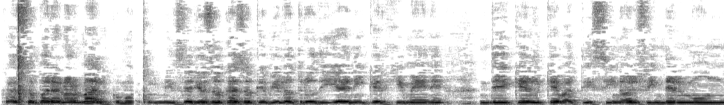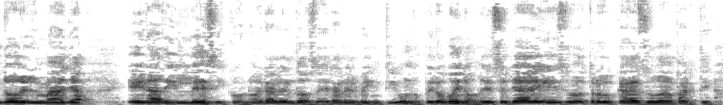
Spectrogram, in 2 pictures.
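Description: A man playing a cheeky immigrant man who speaks in broken grammar and tells deadpan one-liners. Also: mid-range voice, moderate pace, far from the mic, natural voice. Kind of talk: stand-up character comedy.

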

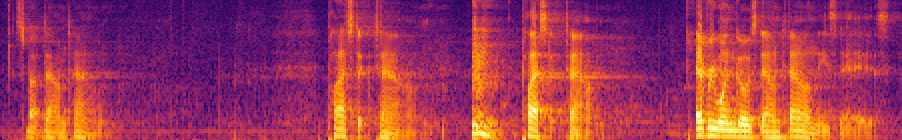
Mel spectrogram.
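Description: Slow-paced American man reading in reverberant room. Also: mid-range voice. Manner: deliberate, measured, pausing between short phrases. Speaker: spoken word performer reading own writing. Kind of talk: live open mic poetry and story reading. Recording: live recording in a reverberant room.

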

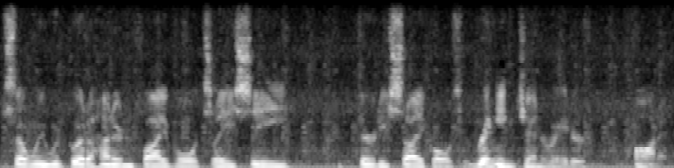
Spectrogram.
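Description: A man, a former telephone installer, calmly explaining equipment on his workbench in a home workshop. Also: mid-range voice, a little hiss or hum, poor audio. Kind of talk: technical explanation voice-over for a hobby video.

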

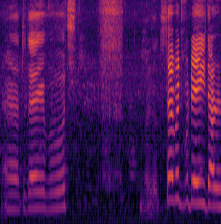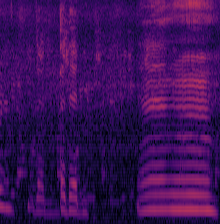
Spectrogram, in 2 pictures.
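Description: A person presenting a casual home unboxing video in a halting, disjointed way, often repeating words. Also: medium pitch, steady tone, bright, forceful tone. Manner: halting, disjointed, repetitive delivery. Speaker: amateur video maker showing gadgets.

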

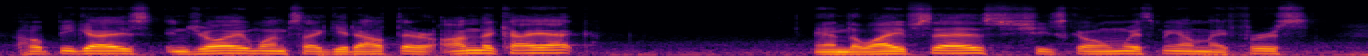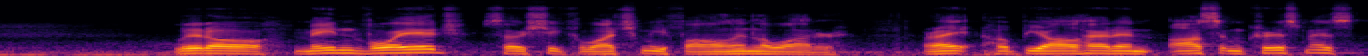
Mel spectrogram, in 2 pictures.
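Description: A man's voice: mid-range voice, steady tone, normal speed, a little mellow. A man in his forties from Illinois, chatting upbeat and casual to a handheld camera outdoors, eagerly asking viewers for advice. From Illinois, USA. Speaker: fishing channel host. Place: outdoors in front of a house garage. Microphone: camera at arm's length.

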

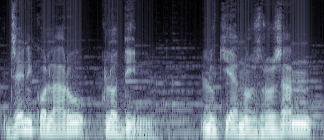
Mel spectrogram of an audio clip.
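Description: A man's voice: medium pitch, animated, mellow. A man formally reading cast and credits as a scripted radio announcement. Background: violin music.

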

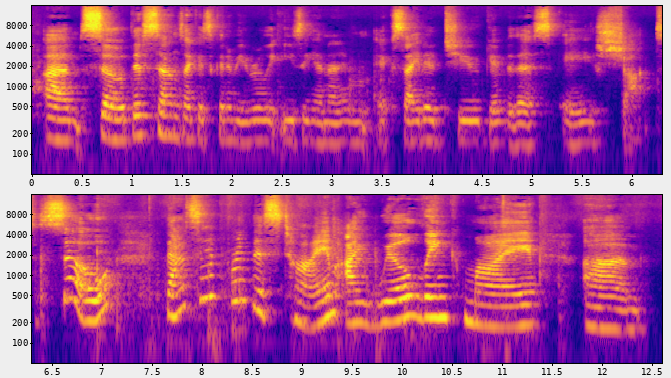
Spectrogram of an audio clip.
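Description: A middle-aged woman chatting casually to the camera in her living room, thinking aloud as she reviews products. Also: fairly low pitch. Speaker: vlogger presenting a product haul. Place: small living room at home, indoors. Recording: echoey home living room.

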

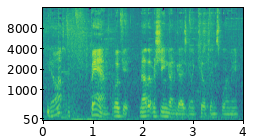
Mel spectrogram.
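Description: Excitable man bantering over a video game. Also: medium pitch, brisk, noisy background. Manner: excitable, swearing, jokey. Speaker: video game player and host. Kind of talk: casual gameplay banter.

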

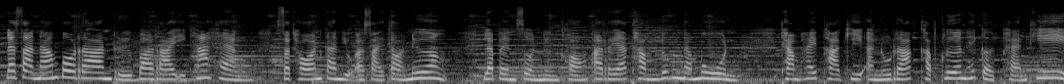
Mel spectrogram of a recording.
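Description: A woman reading scripted documentary narration in a measured, even way. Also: high-pitched. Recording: voice-over with loud music bed.

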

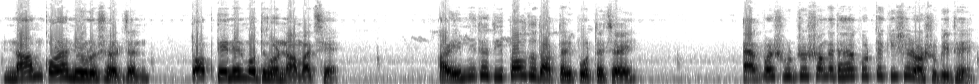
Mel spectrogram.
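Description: A man's voice: high-pitched, very animated, fairly quick, pauses often, muffled recording. A man playing an easygoing, affectionate young husband in a cartoon drama, coaxing and explaining. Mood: persuasive. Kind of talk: animated cartoon drama dialogue.

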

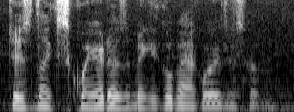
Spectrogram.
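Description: A man's voice: mid-range voice, quick pace. A man in his thirties talks in an easy, fatherly way while playing a video game with his daughter. He speaks through a gaming headset in a small room at home, with faint game music running underneath. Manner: relaxed, fatherly, fiddling with audio settings. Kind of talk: casual family gameplay chat.

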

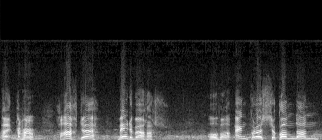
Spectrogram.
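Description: A man's voice: very high voice, fairly bright tone, lo-fi sound, exaggerated voice. A pompous village mayor in an old radio play. He is stubborn and hesitant, over a faintly noisy recording.

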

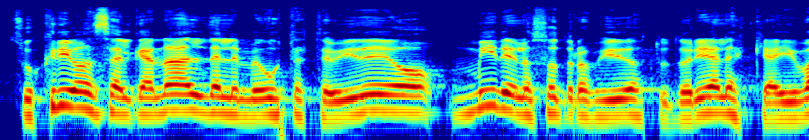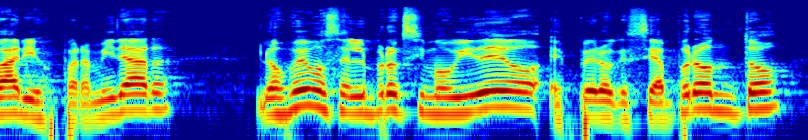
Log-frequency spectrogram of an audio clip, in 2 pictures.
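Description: A young man hosts a music production tutorial. His voice sits a little high. He explains step by step, speaking close to a microphone in a small home studio. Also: fairly quick, a bit bright. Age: young adult. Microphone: close studio microphone on a stand, with headphones.

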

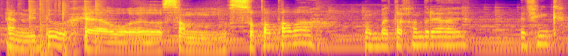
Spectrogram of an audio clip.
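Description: A young man with a Russian accent, speaking English as a second language. He streams a game and thinks aloud, with many pauses, hums and filler sounds. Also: fairly high pitch, fairly even intonation. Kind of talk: casual gameplay commentary. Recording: game music playing under the voice.

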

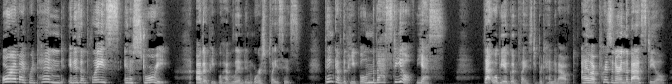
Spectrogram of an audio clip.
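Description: A brave young servant girl from a storybook, played by a woman reading aloud. She sounds earnest, imaginative and resolute, in a raised pitch. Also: expressive, normal speed. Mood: earnest pretending.

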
